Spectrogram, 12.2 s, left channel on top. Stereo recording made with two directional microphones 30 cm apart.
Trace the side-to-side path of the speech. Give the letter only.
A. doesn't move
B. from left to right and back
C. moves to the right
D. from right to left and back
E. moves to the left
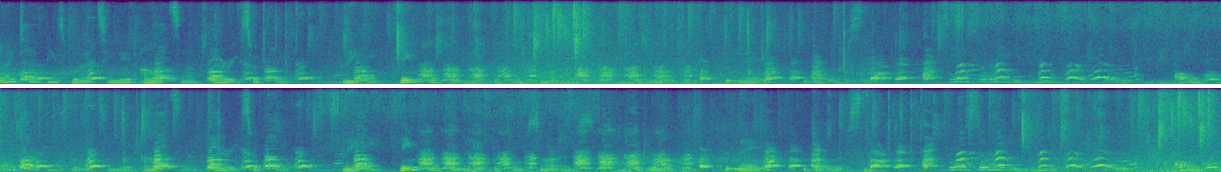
C.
